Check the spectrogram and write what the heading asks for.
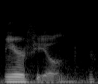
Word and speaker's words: Muirfield: He can't pronounce Muirfield. – Muirfield. – There you go.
